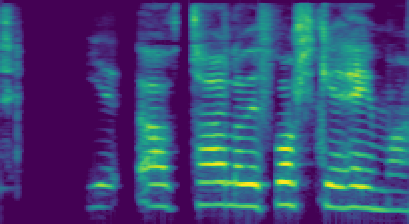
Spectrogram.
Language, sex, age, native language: Icelandic, male, 10, Icelandic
